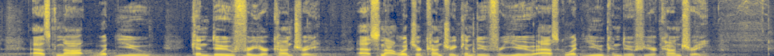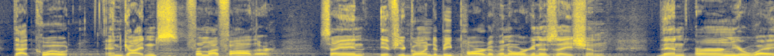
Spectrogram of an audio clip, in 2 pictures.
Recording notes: In this episode, we feature remarks from our Leadership Awards at the WQA Convention & Exposition, April 18-20, 2023, in Las Vegas. We’ll take you to the stage of the Keynote Session.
